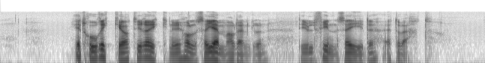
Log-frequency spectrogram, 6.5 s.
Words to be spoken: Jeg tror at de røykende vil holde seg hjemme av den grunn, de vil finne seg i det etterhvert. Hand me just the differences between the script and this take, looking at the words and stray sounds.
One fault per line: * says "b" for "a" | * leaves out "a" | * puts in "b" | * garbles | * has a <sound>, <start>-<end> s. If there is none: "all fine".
* puts in "ikke"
